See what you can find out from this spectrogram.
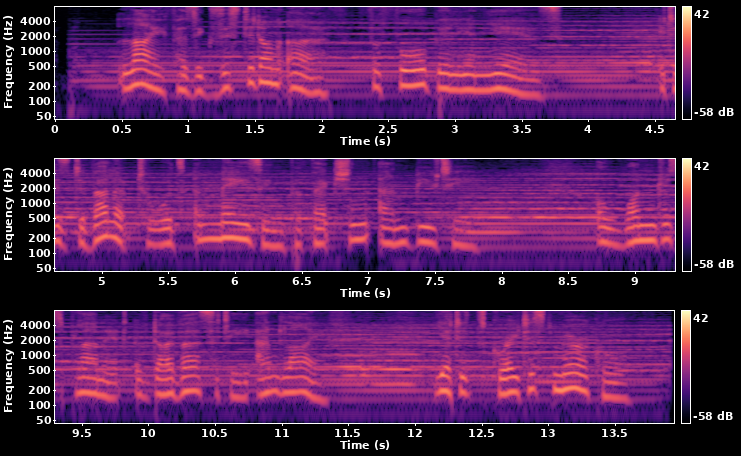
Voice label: narration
